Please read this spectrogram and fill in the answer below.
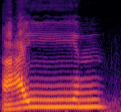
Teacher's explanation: عين يعني يتألف من عين مفتوحة بعدها ياء ساكنة بعدها نون ساكنة · Term: حرف عين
